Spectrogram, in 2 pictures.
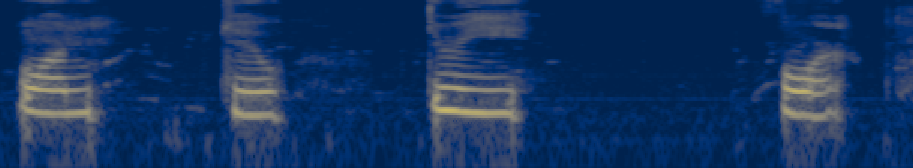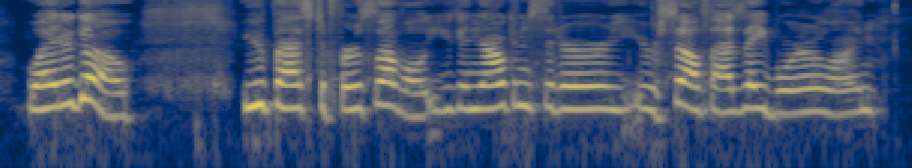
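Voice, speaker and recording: A squeaky, high-pitched woman's voice, very slow, with long, frequent pauses and fairly even intonation. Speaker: gaming YouTuber. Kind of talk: gameplay commentary. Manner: casual, reactive.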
